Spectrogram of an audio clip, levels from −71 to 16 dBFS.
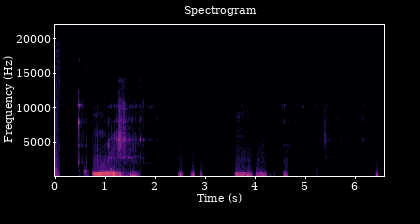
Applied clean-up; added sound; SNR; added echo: neural mask model RNNoise.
